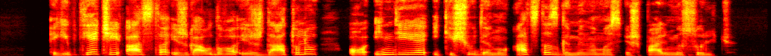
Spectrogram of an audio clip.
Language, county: Lithuanian, Vilnius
